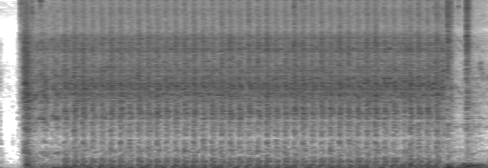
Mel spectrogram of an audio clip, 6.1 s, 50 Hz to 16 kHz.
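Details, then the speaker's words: Firebird with a freshly swapped 6.0 LS, first start, fuel system empty and the pump primed a few times: about six seconds of steady starter churn without the engine catching. "we got to prime it real quick we'll let the fuel pump kick on a few times because there wasn't no fuel in it"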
